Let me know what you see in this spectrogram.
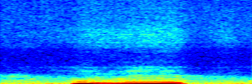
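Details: A single low, steady, buzzing snore lasting under a second in a quiet room; snoring during sleep.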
